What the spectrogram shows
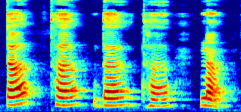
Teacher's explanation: दांत का अगला भाग जिह्वा से टच होता है, स्पर्श करेगा। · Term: दंत व्यंजन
